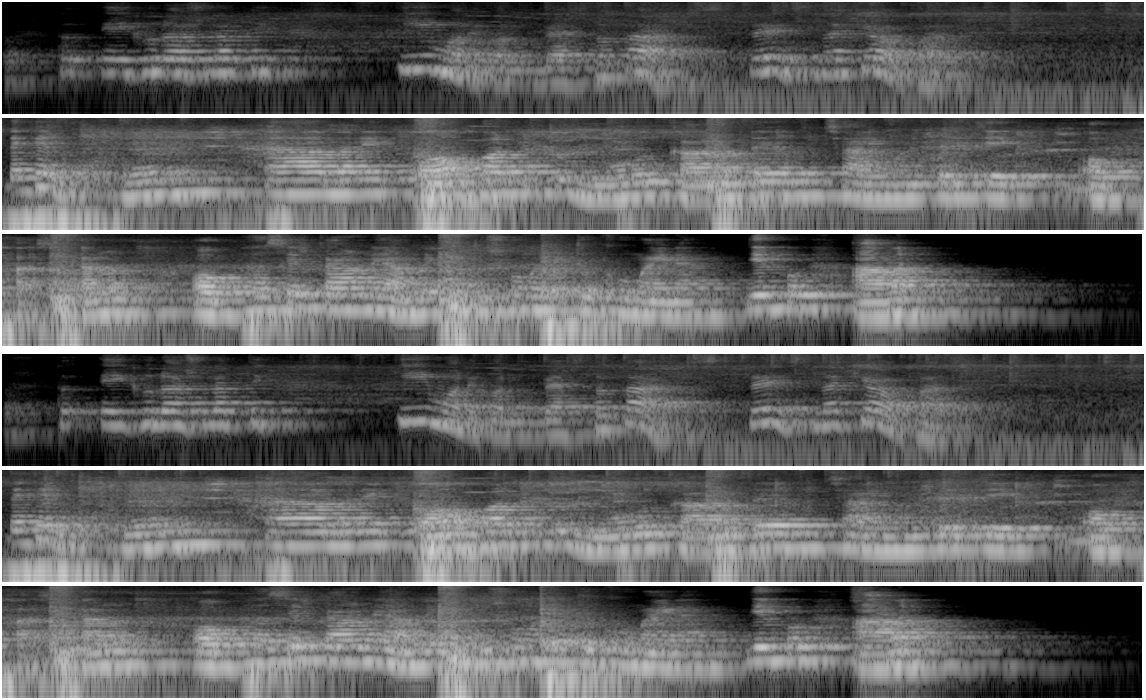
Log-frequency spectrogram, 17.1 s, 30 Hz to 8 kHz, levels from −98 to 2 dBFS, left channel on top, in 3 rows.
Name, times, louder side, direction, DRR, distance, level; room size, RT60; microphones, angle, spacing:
voice 1, 0.3-1.4 2.0-4.9 15.7-15.9, right 1 dB, 70° right, 2 dB, 0.4 m, -42 dB
sound 1, 0.9-14.5, right 1 dB, 85° right, 0.9 m, -45 dB
sound 2, 5.6-8.5 8.7-8.9 9.2-9.5 10.0-10.1 11.6-12.6 13.4-14.3, equal, 25° right, 0.7 m, -34 dB
voice 2, 5.8-6.7 7.0-10.8 11.1-15.9, equal, 60° left, -1 dB, 0.7 m, -31 dB
2.9 x 2.4 x 2.8 m, 1.0 s
head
